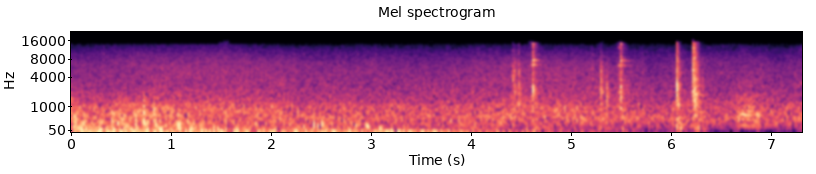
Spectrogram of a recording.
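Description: Heavy rain pours steadily in the block-building game Minecraft, a dense wash of noise that eases slightly, with a few sharp thunder crackles and rumbles near the end.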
